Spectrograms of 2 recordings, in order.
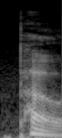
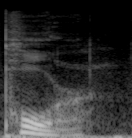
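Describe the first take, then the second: First: It is said plainly with a clean o vowel. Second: It is said with a southern drawl, like poor. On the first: The speaker calls it right. "It really is P O" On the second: The speaker calls it wrong. "not poor river. ... Not like I'm saying. Because someone said your southern accent comes out"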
